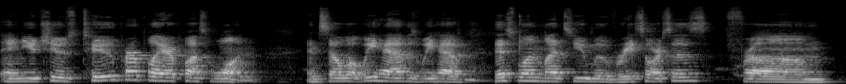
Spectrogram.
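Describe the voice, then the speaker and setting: Audible room echo and noticeable background noise surround a man speaking at a fairly high pitch with lively intonation. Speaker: board game reviewer. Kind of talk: game rules explanation.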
